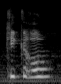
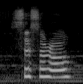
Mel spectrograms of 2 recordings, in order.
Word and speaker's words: Cicero: Like for example it's Kiko, not Cicero.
